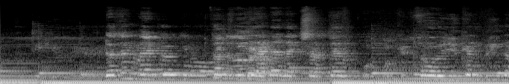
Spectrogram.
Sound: overlapping chatter

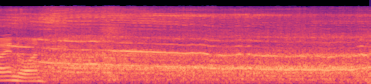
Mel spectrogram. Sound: drilling

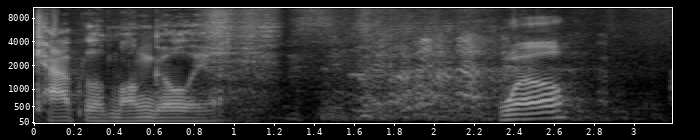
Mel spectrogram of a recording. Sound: laughter

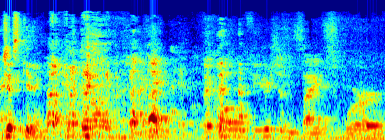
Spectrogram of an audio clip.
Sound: audience laughing

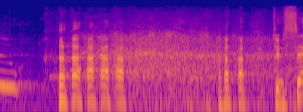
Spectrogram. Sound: congregation laughing; laughs

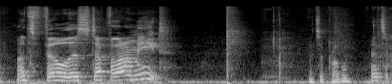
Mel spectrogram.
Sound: clapping

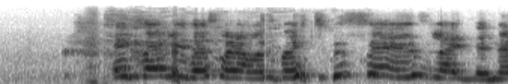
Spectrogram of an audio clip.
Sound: laughs

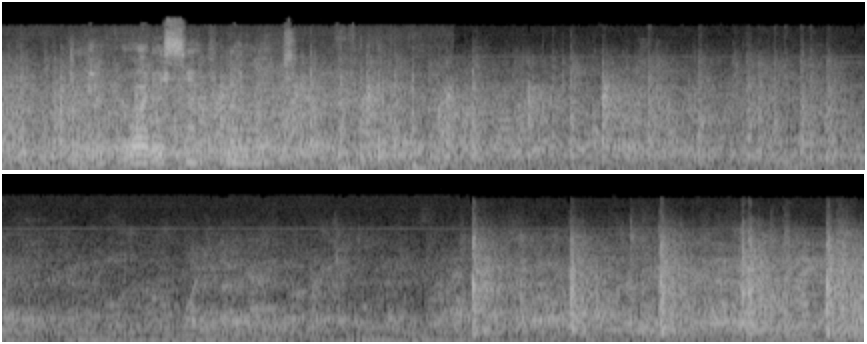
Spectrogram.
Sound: tapping of desks

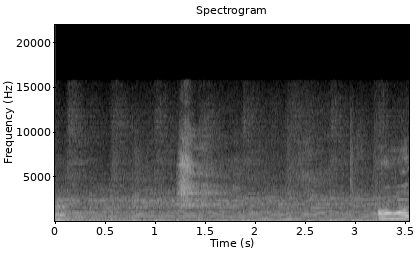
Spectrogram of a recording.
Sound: sniffles

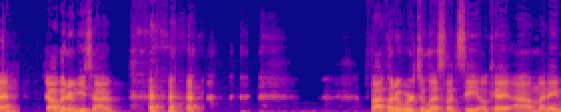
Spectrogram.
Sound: chuckles

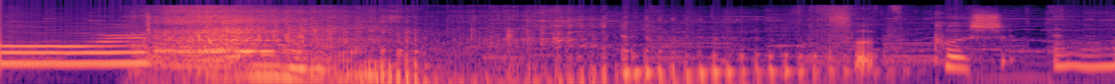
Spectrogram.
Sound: dinosaur growling

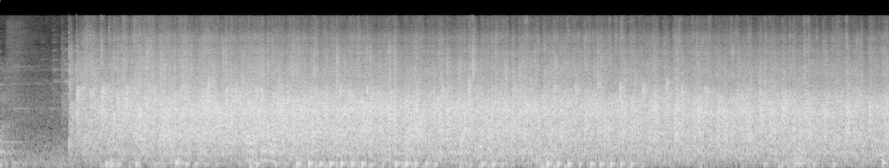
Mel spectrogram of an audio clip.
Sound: applause

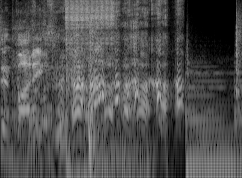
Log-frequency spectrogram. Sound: laughter

